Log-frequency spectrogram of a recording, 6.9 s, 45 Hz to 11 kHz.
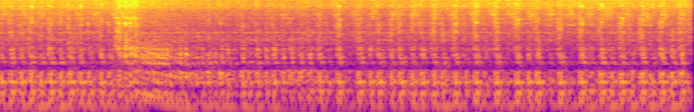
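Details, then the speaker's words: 1970 Honda CL350 sitting 42 years, first start with choke on. The old twin holds a steady, even beat with crisp exhaust pulses and no knocks or misses. Idle hangs when revved; owner suspects a vacuum leak or sticking throttle cable. Runs healthy. "oh it's running good"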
